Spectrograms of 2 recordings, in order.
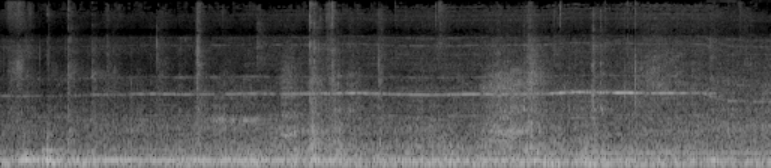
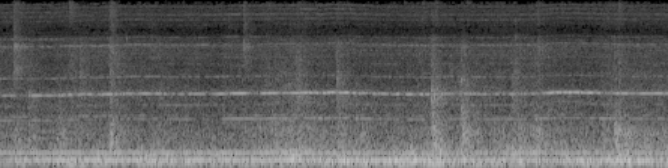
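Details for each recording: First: Motorised garage door rumbling as it travels, with a thin steady squeal that shifts pitch near the end. The squeak comes from dry joints; the fix is spraying garage door lubricant on all the joints. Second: After spraying garage door lubricant on all joints: door runs with steady motor hum and light clicks, squeak eliminated.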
